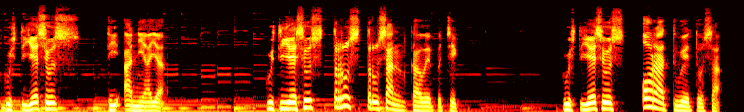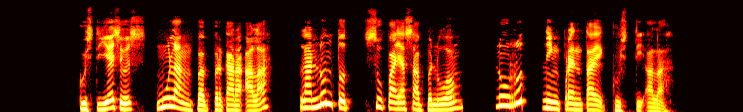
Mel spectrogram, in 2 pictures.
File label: good news jawa indramayu, javanese bible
